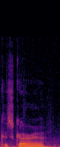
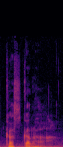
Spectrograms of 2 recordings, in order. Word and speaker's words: Cascara: Yes, most Americans pronounce it Cascara. Spanish, it's Cascara.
